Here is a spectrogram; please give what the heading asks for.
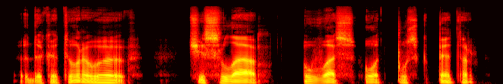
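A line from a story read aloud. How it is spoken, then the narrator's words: Dull muffled voice. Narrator (Russian): продолжал тем же глухим голосом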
